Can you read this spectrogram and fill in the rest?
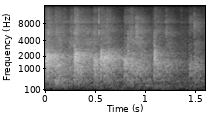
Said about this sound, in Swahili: Naomba tuwapigie makofi wale waliosaidia.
